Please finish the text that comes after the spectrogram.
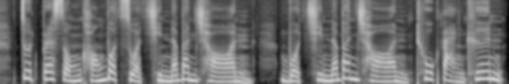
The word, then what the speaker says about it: ชินบัญชร: บท สวด ชินบัญชร อ่าน ว่า ชินบัญชร เป็น บท สวด มนต์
